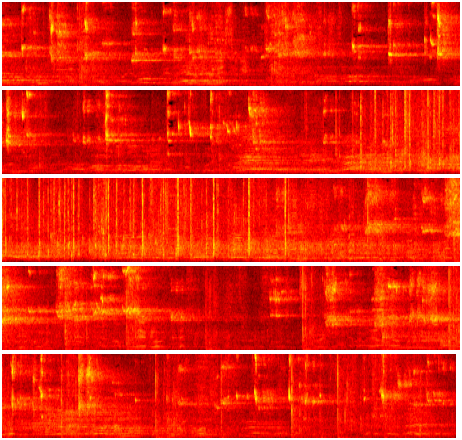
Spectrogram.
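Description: Young men call out and shout to each other across the hall.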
